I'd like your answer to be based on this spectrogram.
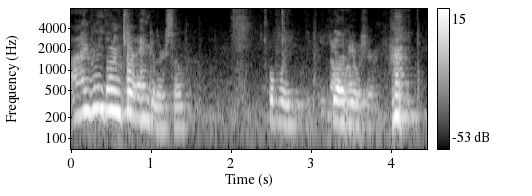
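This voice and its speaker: The speaker is a man with a high-pitched voice. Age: 20s. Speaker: software developer giving a meetup talk. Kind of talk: tech meetup presentation. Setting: meetup with live audience. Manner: fast.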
